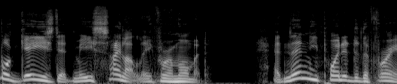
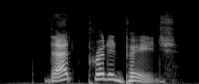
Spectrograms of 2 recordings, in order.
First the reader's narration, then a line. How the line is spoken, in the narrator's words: he said solemnly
